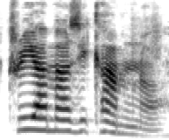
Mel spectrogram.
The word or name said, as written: Triamazikamno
